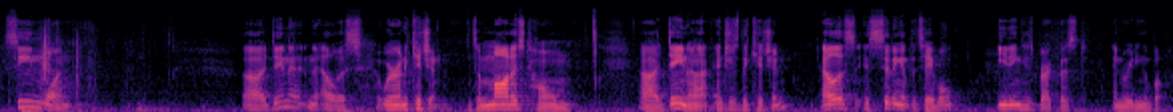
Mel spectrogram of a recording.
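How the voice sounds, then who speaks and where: A man's voice: mid-range voice, expressive, normal speed, sharp tone. A man reading scene directions as scripted narration at a play reading. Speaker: stage directions reader.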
